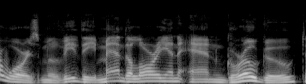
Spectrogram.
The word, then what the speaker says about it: Grogu: Grogu is Baby Yoda that you see. Yeah. Yeah, exactly. – Grogu. I am Grogu.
